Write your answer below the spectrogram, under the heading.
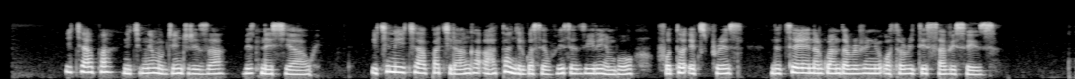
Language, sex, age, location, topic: Kinyarwanda, female, 18-24, Huye, government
